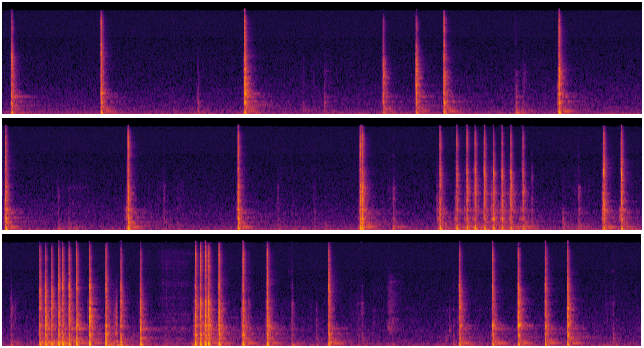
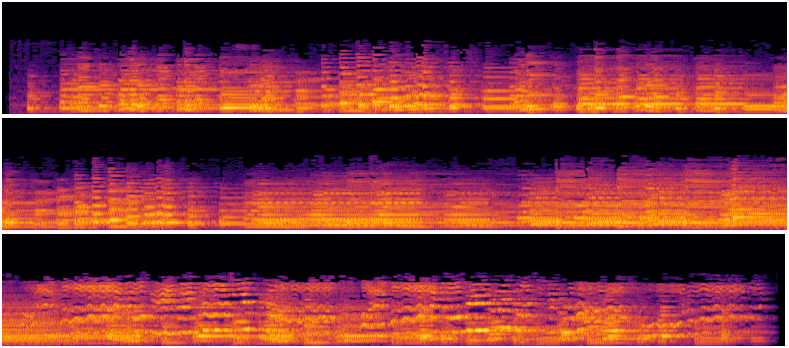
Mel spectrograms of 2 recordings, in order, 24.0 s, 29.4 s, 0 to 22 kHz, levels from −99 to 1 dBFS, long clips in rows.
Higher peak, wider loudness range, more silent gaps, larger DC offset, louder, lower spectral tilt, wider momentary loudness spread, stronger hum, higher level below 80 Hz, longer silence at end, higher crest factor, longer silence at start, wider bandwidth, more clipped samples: about the same, -2 dBFS vs -2 dBFS; first, 10 LU vs 3 LU; neither; neither; second, -29 LUFS vs -18 LUFS; second, -3 dB/octave vs -10.5 dB/octave; first, 24 LU vs 9 LU; neither; first, -40 dBFS vs -58 dBFS; first, 0.8 s vs 0.25 s; first, 32 dB vs 16 dB; second, 0.1 s vs 0.3 s; first, 16.5 kHz vs 4.9 kHz; neither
